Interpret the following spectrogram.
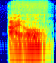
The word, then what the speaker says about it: Provenio: It's Provenio. Yep, like proven IO.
